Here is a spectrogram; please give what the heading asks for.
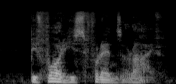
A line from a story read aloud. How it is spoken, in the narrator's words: said softly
